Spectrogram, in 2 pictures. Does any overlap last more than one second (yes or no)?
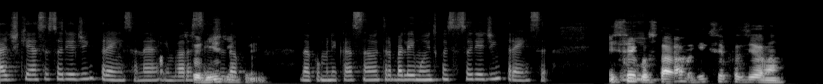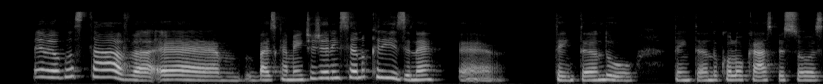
no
